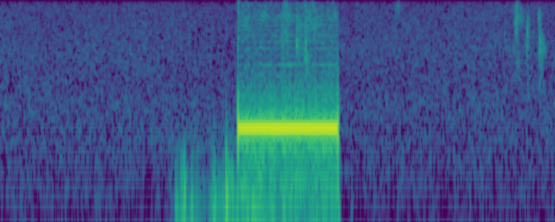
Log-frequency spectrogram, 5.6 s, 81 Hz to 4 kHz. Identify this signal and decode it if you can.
Ringback tone (Europe, 425 Hz).
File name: out- -2011- - - .43601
